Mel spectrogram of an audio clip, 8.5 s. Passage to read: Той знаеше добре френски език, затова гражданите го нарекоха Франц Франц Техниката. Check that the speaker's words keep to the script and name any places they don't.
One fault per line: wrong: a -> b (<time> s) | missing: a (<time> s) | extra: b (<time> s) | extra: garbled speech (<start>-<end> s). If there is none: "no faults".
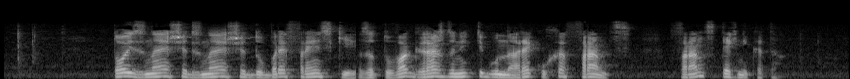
extra: знаеше (1.9 s)
missing: език (3.5 s)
